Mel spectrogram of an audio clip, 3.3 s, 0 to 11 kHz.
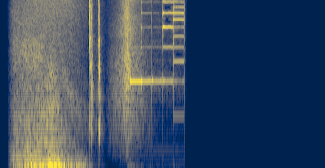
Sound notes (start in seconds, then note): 0.1 swoosh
